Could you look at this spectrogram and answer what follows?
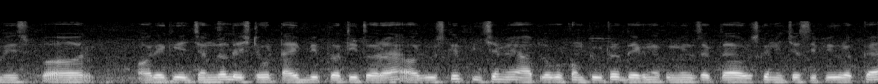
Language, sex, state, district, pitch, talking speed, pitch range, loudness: Hindi, male, Chhattisgarh, Bilaspur, 110 Hz, 220 wpm, 105-110 Hz, -14 LUFS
